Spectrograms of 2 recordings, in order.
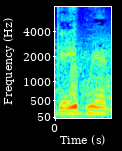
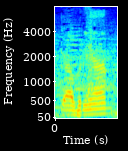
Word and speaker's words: Gabrien: It's Gabrien, not Gabrian. Of course said his mom does not like it when we mispronounce his name.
